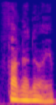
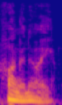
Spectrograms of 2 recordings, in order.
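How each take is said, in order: First: The word begins with an F sound. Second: The word begins with a soft WH sound. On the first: "if you see a WH sound, it's pronounced as F" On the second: "my preference is to say"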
